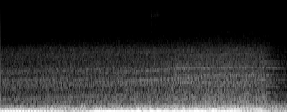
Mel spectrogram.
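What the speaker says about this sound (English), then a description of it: "But no, there's a train coming" A train rumbles past in American Truck Simulator, a steady low, heavy rolling drone that holds throughout and fades slightly at the end, with no talking.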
